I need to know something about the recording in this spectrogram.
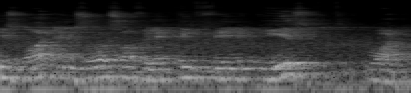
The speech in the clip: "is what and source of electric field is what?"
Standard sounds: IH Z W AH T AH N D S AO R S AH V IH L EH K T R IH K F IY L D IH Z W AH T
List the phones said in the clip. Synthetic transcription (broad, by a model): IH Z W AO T AH N D S AO R S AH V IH L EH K T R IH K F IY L IH Z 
